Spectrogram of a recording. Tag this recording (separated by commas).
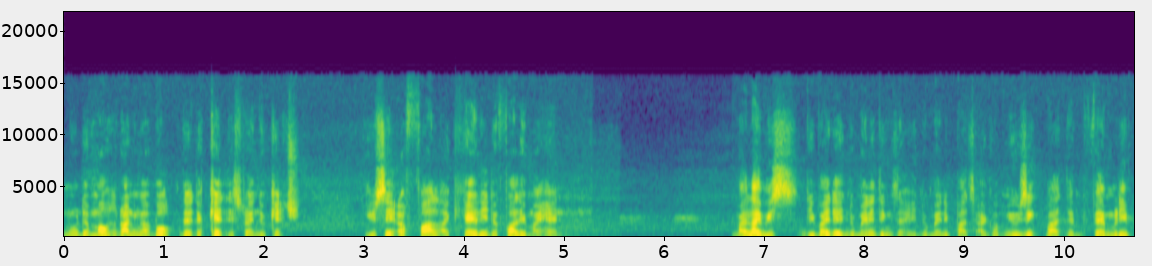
Speech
